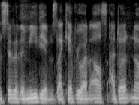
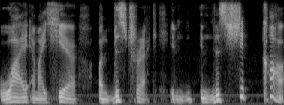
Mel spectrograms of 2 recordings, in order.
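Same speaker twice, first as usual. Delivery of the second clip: seething, worked-up emotional rant with climbing pitch. Describing a driver stuck in a bad car, imitating an emotional rant. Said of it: "he gets super emotional".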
